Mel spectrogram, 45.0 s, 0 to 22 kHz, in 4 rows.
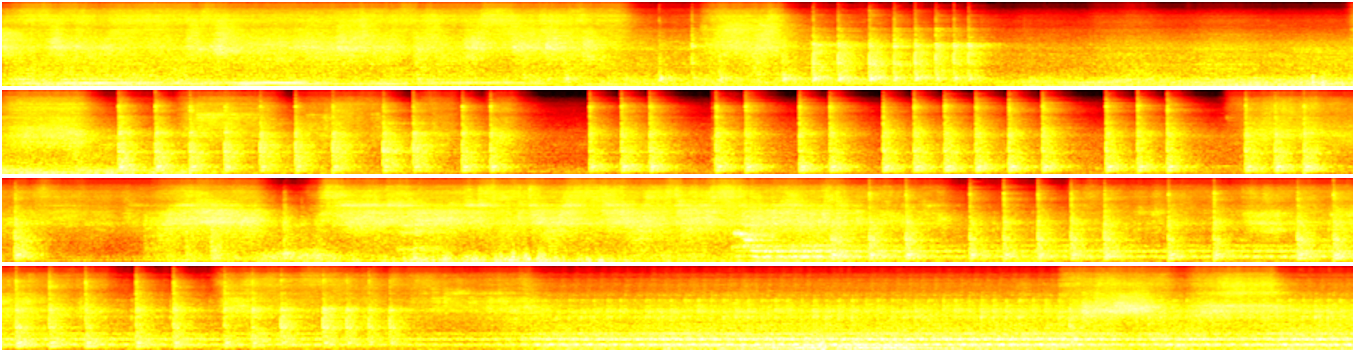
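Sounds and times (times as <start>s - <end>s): loud rushing hiss: 0.0s - 6.6s, 11.1s - 12.2s, 21.6s - 38.2s
hammer striking metal: 0.0s - 8.4s, 28.1s - 38.2s.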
